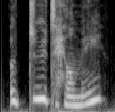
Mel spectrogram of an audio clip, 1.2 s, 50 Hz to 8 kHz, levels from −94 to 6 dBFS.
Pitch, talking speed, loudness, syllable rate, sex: 240 Hz, 205 wpm, -17 LUFS, 4.5 syllables/s, female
